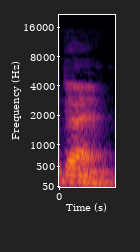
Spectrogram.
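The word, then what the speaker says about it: damn: इसे देखिए डैम, डी ए यम यन साथ में है, यन साइलेंट हो गया, डैम पढ़ेंगे, क्या पढ़ेंगे डैम।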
